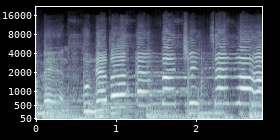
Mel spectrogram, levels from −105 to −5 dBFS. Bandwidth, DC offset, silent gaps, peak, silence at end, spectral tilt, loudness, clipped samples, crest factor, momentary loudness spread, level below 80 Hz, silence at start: 15 kHz; under 0.1%; none; -2 dBFS; 0 s; -4.5 dB/octave; -18 LUFS; under 0.1%; 16 dB; 7 LU; -34 dBFS; 0 s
